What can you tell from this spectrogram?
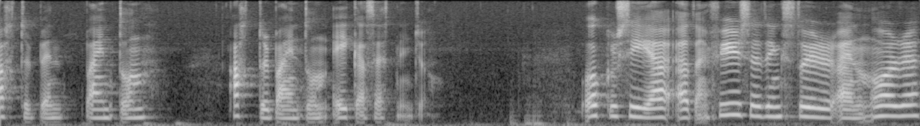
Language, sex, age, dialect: Faroese, female, 15-35, Suðuroy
